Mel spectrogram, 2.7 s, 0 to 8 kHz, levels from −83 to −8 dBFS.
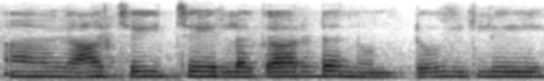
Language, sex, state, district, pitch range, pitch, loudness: Kannada, female, Karnataka, Dakshina Kannada, 170-180 Hz, 175 Hz, -18 LUFS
